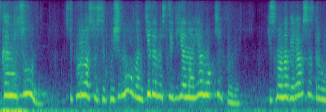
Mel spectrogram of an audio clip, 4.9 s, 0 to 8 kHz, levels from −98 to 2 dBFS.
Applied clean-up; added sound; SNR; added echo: neural separator model SepFormer DNS4.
